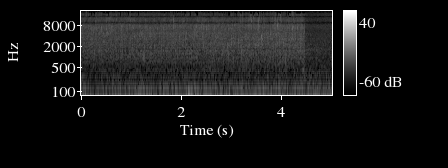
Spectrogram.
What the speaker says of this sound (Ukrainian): Цибулька і часник піджарився.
